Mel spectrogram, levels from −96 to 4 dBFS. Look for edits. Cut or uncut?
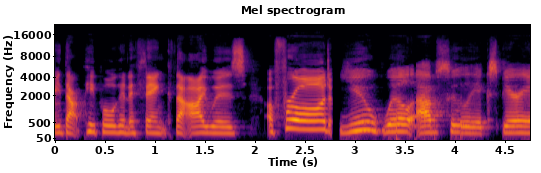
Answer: cut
